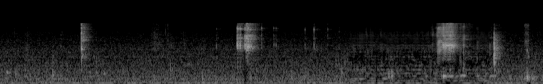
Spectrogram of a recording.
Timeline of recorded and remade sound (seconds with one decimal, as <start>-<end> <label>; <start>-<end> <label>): 0.0-3.5 recorded; 3.5-4.9 remade; 4.9-5.4 recorded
